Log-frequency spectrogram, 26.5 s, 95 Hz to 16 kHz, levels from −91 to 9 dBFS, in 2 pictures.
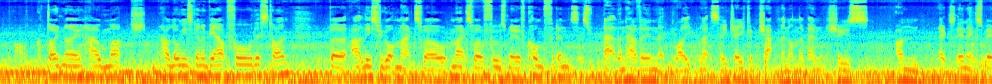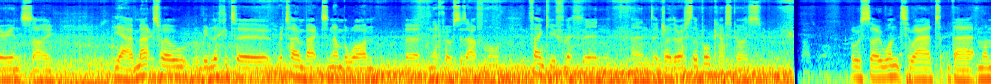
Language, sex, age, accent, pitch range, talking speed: English, male, 10-29, British, 110-135 Hz, 175 wpm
